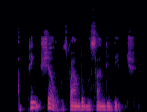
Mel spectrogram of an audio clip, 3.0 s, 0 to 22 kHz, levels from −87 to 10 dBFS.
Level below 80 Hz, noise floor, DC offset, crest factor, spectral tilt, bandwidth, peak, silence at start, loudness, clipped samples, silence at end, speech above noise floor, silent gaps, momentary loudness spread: -76 dBFS; -60 dBFS; under 0.1%; 18 dB; -5.5 dB/octave; 10 kHz; -24 dBFS; 0.35 s; -40 LUFS; under 0.1%; 0.25 s; 20 dB; none; 16 LU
